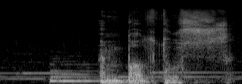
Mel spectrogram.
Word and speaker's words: Baltus: Baltus. Baltus. Baltu. Can you spell that for me?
